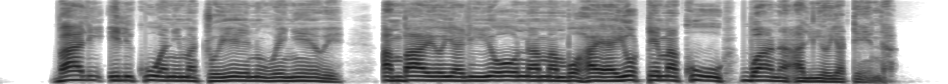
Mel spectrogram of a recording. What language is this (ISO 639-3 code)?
swa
